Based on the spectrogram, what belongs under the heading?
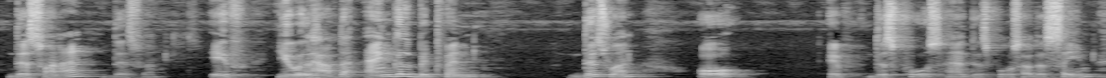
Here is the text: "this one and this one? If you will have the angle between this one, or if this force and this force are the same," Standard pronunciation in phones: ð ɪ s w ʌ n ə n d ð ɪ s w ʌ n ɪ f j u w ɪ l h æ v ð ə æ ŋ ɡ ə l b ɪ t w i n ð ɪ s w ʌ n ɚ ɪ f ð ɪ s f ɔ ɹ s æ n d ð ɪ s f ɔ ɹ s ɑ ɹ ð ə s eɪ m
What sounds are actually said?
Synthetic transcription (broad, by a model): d ɪ s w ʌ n ə n d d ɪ s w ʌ n ɪ f j u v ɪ l h æ v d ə æ ŋ ɡ ə l b ɪ t w i n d ɪ s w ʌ n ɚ ɪ f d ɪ s f ɔ ɹ s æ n d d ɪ s f ɔ ɹ s ɑ ɹ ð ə s eɪ m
